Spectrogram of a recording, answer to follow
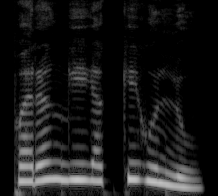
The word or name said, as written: ಪರಂಗ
